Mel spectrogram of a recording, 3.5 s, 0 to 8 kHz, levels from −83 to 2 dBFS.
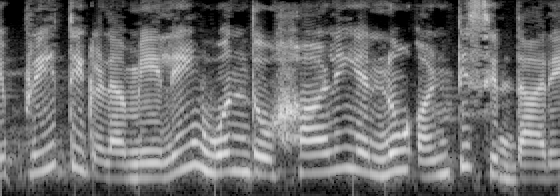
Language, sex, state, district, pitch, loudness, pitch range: Kannada, female, Karnataka, Koppal, 245 Hz, -12 LUFS, 200-275 Hz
